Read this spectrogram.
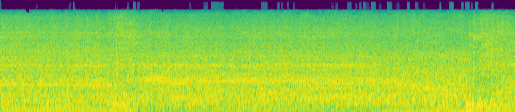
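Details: Lawn tractor engine after installing an electric fuel pump to fix a fuel problem: high light buzzing note, dips twice in speed but keeps running.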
